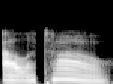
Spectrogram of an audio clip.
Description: (ălə-tou, älə-)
